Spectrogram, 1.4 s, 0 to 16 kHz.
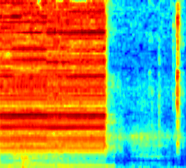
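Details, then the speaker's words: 1984 Ford E150 camper van with a swapped-in battery and a two-barrel carburetor: a steady high-pitched buzz for under a second, then a clean cutoff. The key-in-ignition warning buzzer is working. "the key buzzer so uh let's go get a spark tester and pull one of these plug wires I'm going to see if I have spark"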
